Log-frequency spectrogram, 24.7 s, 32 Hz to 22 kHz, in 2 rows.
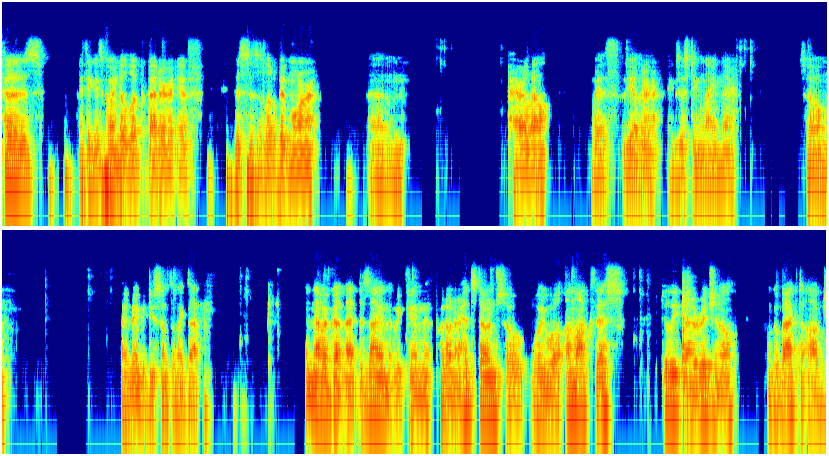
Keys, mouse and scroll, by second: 4.4 scroll up 1, 6.5 click, 15.2 scroll down 1, 15.9 click, 16.3 v, 17.1 click, 17.7-18.1 scroll down 1, 19.7 right click, 20.8 click, 22.5 Delete, 24.0 click.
